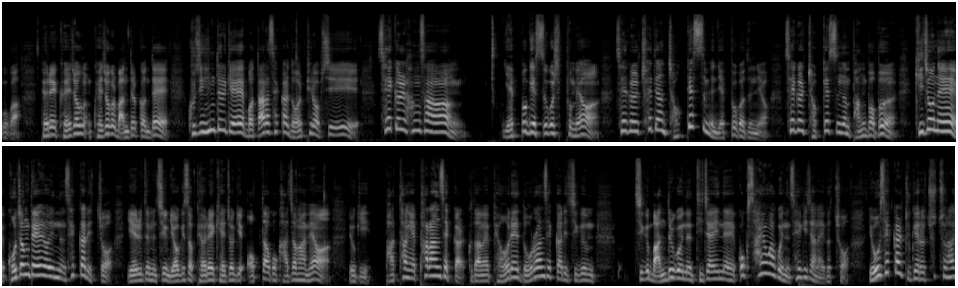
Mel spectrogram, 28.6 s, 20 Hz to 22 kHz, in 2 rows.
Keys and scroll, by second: 0.5 super+z, 3.3 F1, 4.4 F1, 17.9 super+x, 19.1 F1, 20.6 F1, 27.1 super+z.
